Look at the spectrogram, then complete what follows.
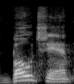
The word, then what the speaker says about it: Beauchamp: Last name is Beauchamp, one of those Puerto Ricans with a French last name.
